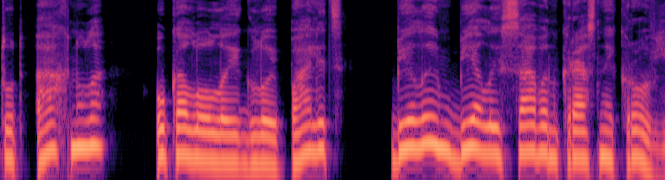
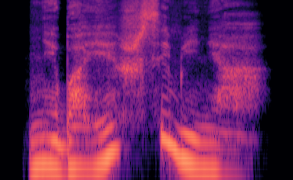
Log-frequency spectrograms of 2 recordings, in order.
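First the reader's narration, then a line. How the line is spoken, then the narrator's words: Sudden snake hiss. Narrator (Russian): Змея прошипела вдруг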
